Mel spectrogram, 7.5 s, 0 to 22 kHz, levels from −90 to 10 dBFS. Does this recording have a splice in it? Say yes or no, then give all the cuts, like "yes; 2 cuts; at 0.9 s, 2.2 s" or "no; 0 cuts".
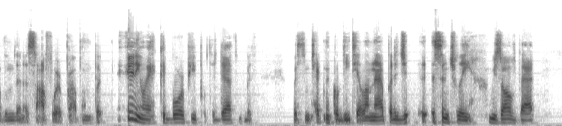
no; 0 cuts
